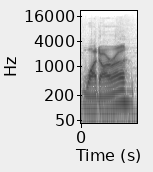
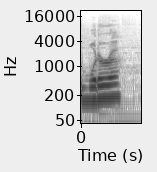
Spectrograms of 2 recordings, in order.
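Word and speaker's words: Watera: Wadara? Waterara? – Yeah, Wadara. And that's actually pronounced Woodara.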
